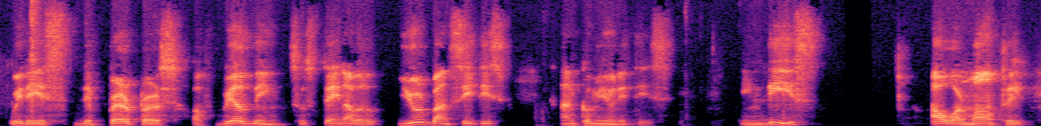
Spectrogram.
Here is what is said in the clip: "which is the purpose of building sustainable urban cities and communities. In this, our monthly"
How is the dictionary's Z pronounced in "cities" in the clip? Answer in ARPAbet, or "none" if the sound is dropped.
S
